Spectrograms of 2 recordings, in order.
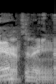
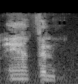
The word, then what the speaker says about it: Antony: Mark Antony. – Mark Antony. Yeah. You just killed Mark Antony. Not Anthony.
